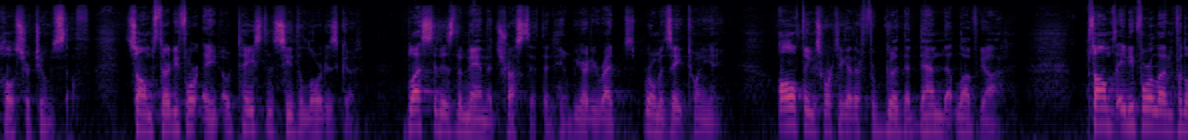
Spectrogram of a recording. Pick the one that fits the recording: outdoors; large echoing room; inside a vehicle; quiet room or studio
large echoing room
